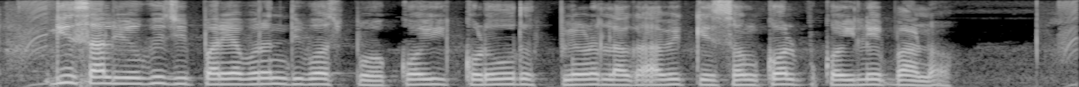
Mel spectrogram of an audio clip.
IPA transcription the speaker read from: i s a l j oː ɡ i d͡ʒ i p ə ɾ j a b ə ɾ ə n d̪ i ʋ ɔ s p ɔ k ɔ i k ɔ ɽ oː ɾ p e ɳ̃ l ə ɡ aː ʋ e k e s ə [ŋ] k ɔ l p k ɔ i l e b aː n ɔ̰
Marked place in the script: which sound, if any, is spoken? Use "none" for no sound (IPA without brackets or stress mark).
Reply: ŋ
